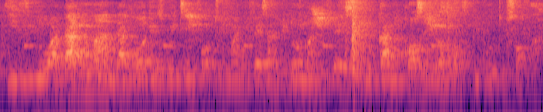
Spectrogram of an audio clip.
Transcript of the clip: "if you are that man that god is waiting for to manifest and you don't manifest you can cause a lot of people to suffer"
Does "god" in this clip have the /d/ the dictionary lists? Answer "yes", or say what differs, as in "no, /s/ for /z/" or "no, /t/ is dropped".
yes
